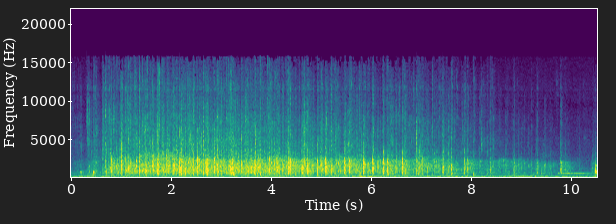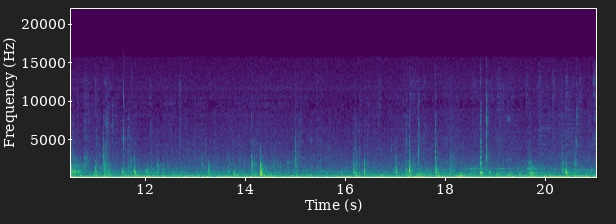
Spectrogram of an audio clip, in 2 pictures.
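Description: A crowd applauding. The clapping swells about a second in and dies away around ten seconds in, leaving quieter room noise with scattered small knocks.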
